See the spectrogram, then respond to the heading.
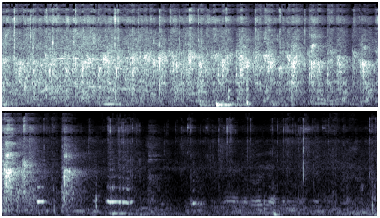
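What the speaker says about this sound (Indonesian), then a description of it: "Oh ya, tepuk tangan dulu, tepuk tangan." An audience applauds during an Indonesian talk about character, with loud dense clapping for about five seconds before it breaks up into scattered claps and quieter room sounds.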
